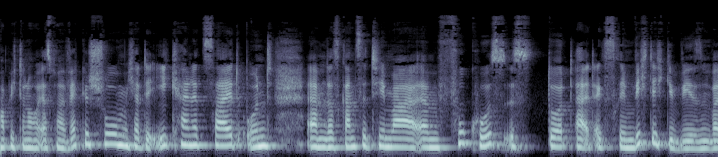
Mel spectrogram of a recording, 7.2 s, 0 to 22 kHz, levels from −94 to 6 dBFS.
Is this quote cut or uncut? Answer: uncut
